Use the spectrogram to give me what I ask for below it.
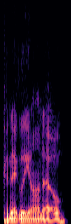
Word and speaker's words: Conegliano: Yeah, people went to Conegliano in northern Italy, if I recall what you said a second ago.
